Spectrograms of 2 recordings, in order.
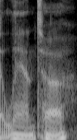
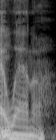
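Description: First: The second T is clearly pronounced. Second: The second T is dropped. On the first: The speaker is not from the city. "people not from Atlanta say Atlanta" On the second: The speaker is a local. "It's an at, and then you don't pronounce the other T"

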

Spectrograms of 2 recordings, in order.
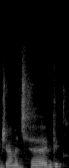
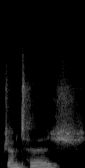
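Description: First: The final G is hard, as in 'go'. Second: The final G is soft, as in 'beige'. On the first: "it's a hard G" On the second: "or dramaturge"

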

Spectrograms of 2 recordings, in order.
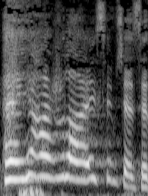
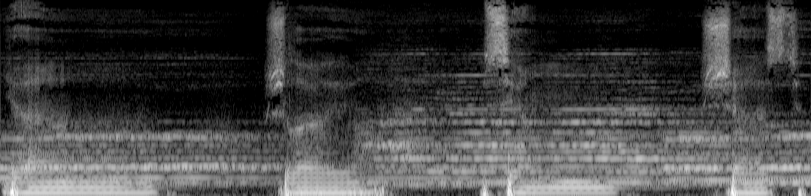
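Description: First: It is said with strong emotion. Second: It is said calmly, like a prayer.

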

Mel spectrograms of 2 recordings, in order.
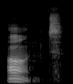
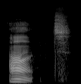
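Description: First: The vowel is the long open 'ah' of 'father'. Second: The vowel is the long open 'ah' of 'father'.

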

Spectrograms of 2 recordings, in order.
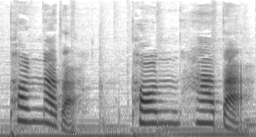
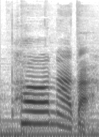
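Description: First: The word is said slowly and carefully. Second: The word is said quickly.

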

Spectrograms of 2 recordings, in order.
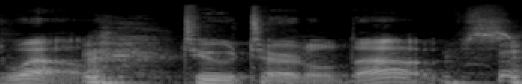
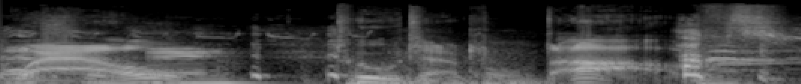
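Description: First: It is said in the speaker's ordinary voice. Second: It is said in a put-on character voice.

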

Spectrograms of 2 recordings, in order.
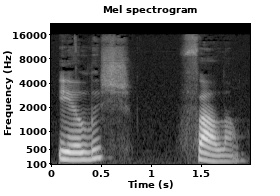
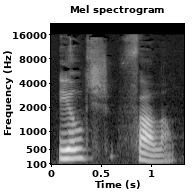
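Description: First: It is said slowly. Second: It is said fast.

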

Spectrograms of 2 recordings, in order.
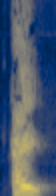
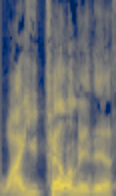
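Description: First: It is said in a calm, simple tone. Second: It is said in a sassy, confrontational tone.

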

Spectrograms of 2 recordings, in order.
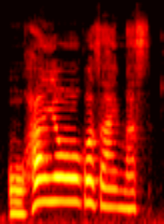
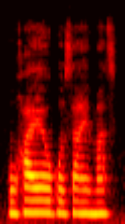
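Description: First: The pitch jumps up sharply on the second sound. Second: The pitch stays mostly level across the word. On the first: The speaker calls it right. "歯をいつもよりぐっと上げるイメージやね" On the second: The speaker calls it wrong. "おはようございますじゃなくて"

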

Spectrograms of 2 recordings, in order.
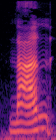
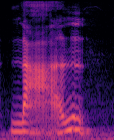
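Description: First: The syllable rises steadily, short and light. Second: The syllable dips low, longer and heavier. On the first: "难 is the second tone. It's slightly shorter and lighter" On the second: "the third tone would sound like 难"

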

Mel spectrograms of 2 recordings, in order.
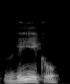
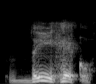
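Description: First: The word is said smoothly as one unit. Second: The word is split like a compound of two parts. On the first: The speaker calls it right. "Notice how I said it" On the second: The speaker calls it wrong. "you saying this shit like it's a compound word"

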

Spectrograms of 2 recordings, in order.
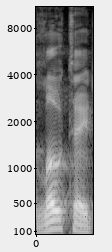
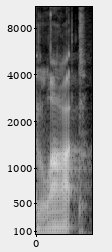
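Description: First: The name is not said like lot. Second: The name is said like the word lot. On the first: The speaker calls it right. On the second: The speaker calls it wrong.

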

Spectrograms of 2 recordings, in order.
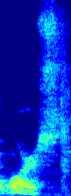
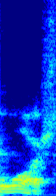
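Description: First: Wash is said with an r sound, like warsh. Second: Wash is said without an r sound. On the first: "They say wash. ... they had an R in there" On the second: "They don't say wash"

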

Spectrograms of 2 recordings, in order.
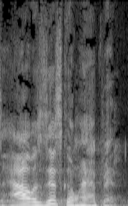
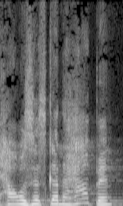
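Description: First: It is asked in a doubtful tone. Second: It is asked in trusting wonder.

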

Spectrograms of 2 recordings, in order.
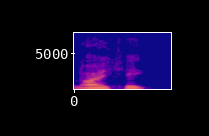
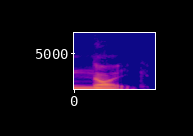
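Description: First: The name is said the official brand way. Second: The name is said the common British way. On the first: This is how the brand says it should be said. "not Nike" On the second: This is how everyone in the UK says it. "In the UK, we say Nike"

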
